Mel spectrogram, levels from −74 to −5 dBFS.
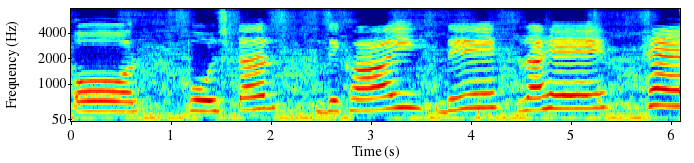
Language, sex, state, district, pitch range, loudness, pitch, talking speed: Hindi, male, Madhya Pradesh, Katni, 285-365 Hz, -15 LUFS, 325 Hz, 60 wpm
